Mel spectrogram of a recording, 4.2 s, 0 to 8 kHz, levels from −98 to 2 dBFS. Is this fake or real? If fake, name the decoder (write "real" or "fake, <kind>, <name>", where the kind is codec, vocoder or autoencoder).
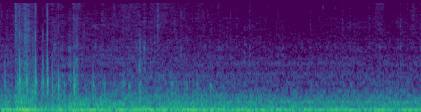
real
